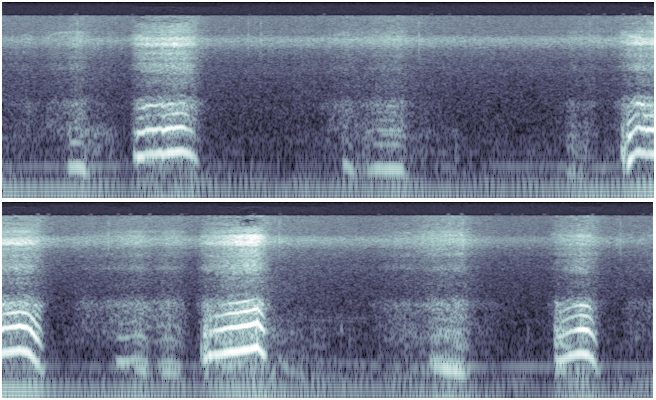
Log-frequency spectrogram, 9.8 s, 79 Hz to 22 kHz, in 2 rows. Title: Snoring away at 1 month old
